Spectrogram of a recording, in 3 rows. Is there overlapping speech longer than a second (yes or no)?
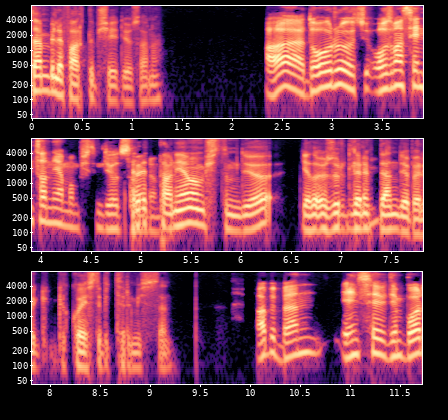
no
